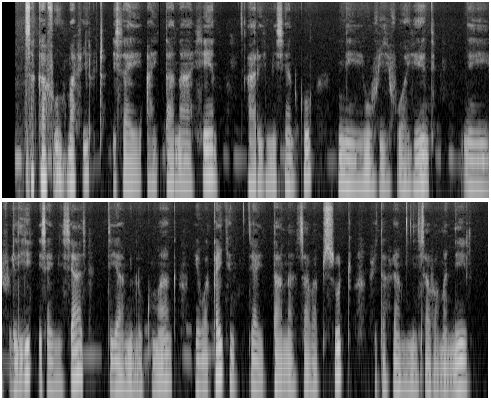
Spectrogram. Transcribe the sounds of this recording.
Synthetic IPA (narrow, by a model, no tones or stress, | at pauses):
sakafṵmafiluʈ͡ʂə̥iz̥ajait̪anəhenə̥ | aɾimisianiku | niuviv̥uaɦend̪i̥niv̥iliːzajmisiazi̥d̪̥iəmilukumaŋɡə̥ewakajkʲinid̪̥iait̪anəz̥avəpi̥suʈ͡ʂu̥v̥it̪afiaminiz̥avəmaneɾi̥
